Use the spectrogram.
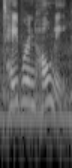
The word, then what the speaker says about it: Taberon Honie: name from his mother she's corrected our pronunciation it's tabin Hony and we will respect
